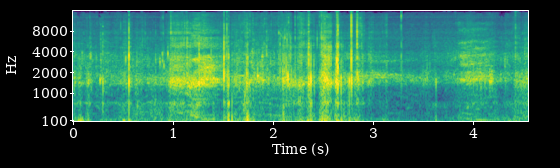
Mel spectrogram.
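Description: Water sloshing and splashing, with scattered knocks and bumps.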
